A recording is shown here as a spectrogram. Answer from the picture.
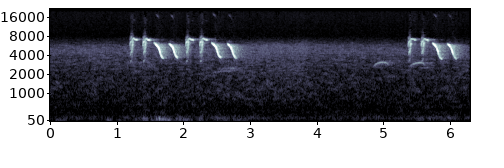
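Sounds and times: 
Eurasian blue tit sharp ticks and down-slurred whistles: 1.2 - 3.0, 4.9 - 6.2.

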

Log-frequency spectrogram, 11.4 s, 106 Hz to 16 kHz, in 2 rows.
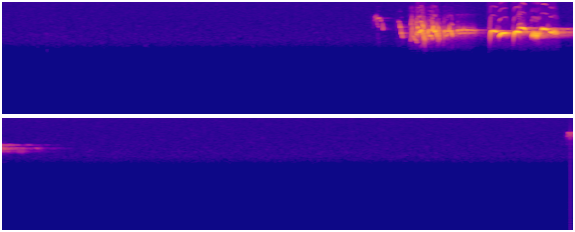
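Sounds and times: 
European robin Erithacus rubecula singing: 3.8 - 6.1.

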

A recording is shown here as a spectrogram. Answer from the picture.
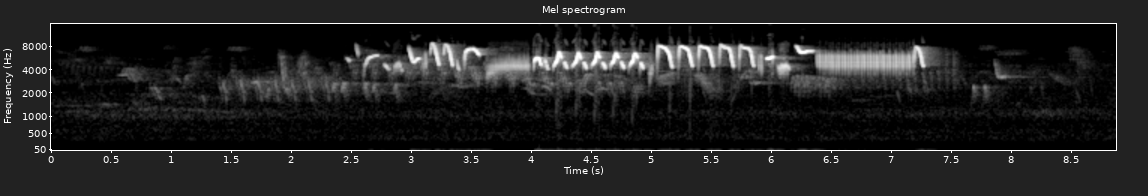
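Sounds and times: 
Troglodytes troglodytes Eurasian wren song: 0.0 - 8.5.

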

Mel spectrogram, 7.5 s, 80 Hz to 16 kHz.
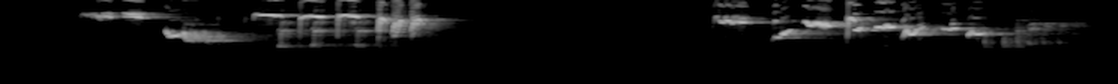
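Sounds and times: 
European robin Erithacus rubecula singing: 0.0 - 3.1, 4.7 - 7.4.

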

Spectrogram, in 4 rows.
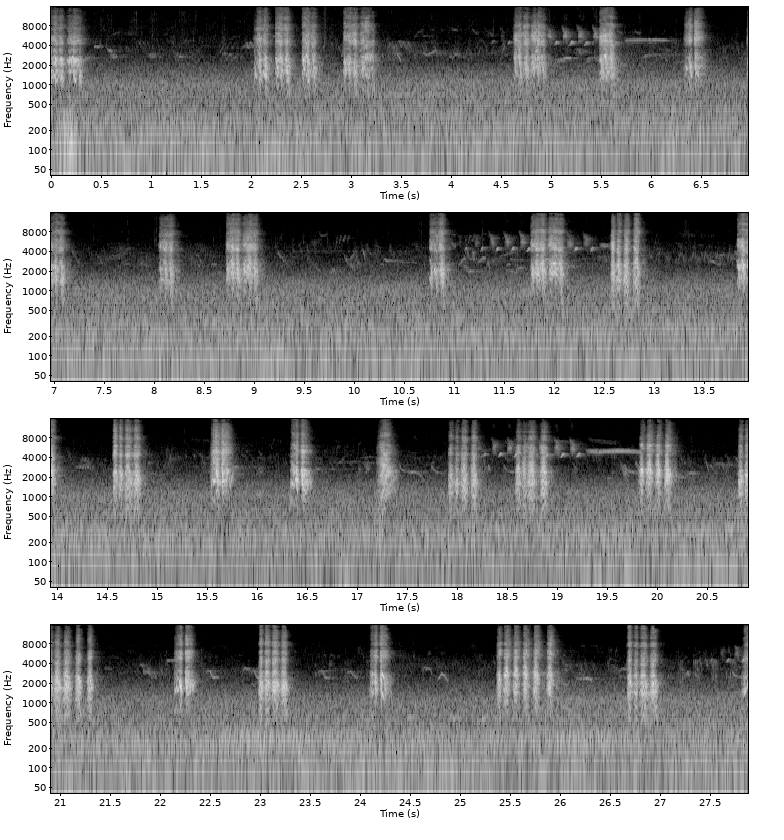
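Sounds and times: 
Eurasian magpie Pica pica uttering rasping chack notes: 2.0 - 3.3, 4.6 - 7.2, 8.0 - 9.1, 10.8 - 11.1, 11.8 - 13.0, 13.8 - 16.6, 17.2 - 19.1, 19.7 - 21.4, 22.1 - 22.4, 23.0 - 23.4, 24.1 - 24.4, 25.4 - 27.1.

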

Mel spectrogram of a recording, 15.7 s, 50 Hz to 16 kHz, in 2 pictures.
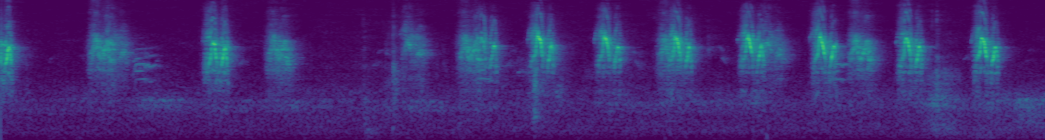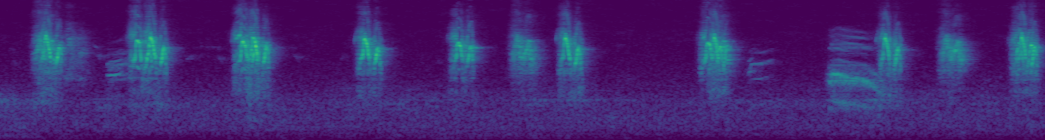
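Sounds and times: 
house sparrow Passer domesticus chirping persistently: 0.0 - 2.3, 2.9 - 12.3, 13.1 - 15.6.

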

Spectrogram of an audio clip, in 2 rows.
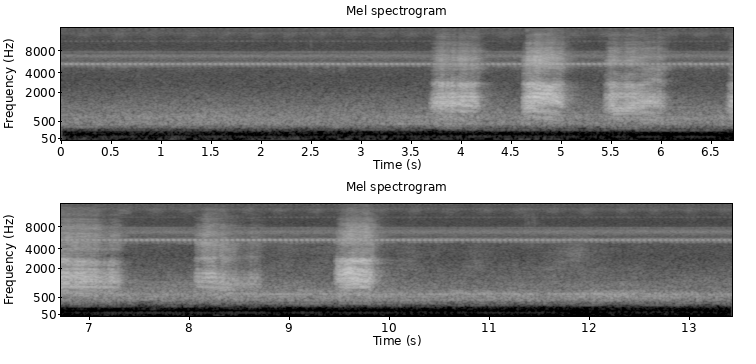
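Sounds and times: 
carrion crow cawing: 3.7 - 6.1, 6.7 - 7.4, 8.1 - 8.8, 9.5 - 10.0.

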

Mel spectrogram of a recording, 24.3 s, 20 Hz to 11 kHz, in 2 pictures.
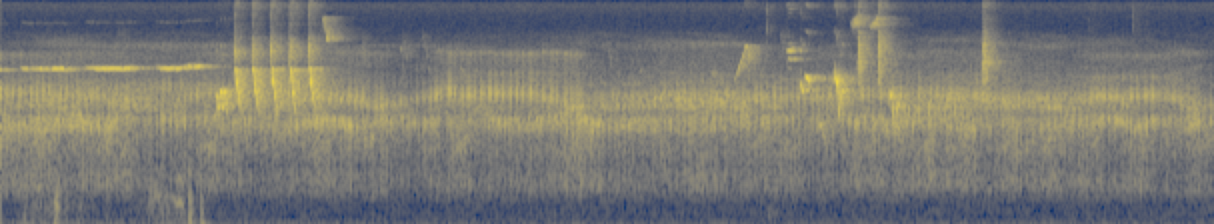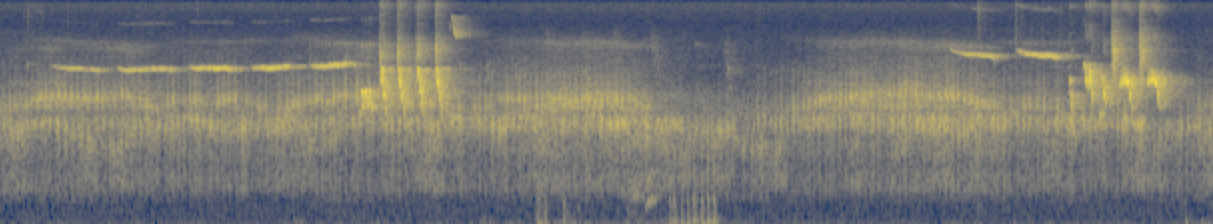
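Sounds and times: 
common nightingale song: 0.0 - 4.4, 7.2 - 9.2, 12.5 - 17.0, 21.5 - 24.2
background bird chorus: 0.0 - 24.2
low knocking thumps: 17.5 - 19.4.

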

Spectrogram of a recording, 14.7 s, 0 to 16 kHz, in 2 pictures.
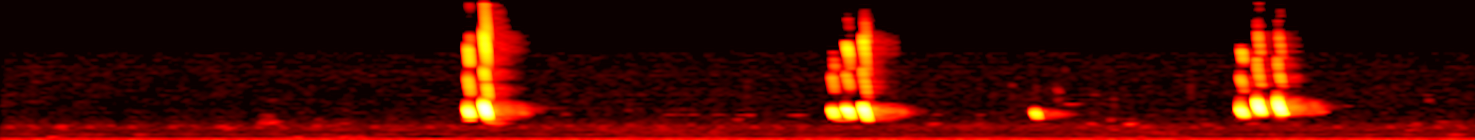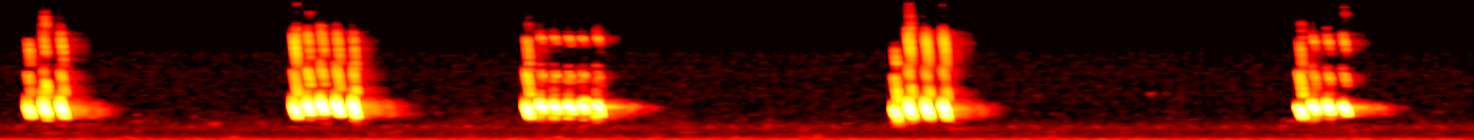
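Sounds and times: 
European greenfinch (Chloris chloris) giving chattering calls: 4.2 - 4.4, 6.2 - 6.5, 7.5 - 7.8, 8.8 - 9.3, 10.0 - 10.5, 11.8 - 12.2, 13.9 - 14.2.

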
